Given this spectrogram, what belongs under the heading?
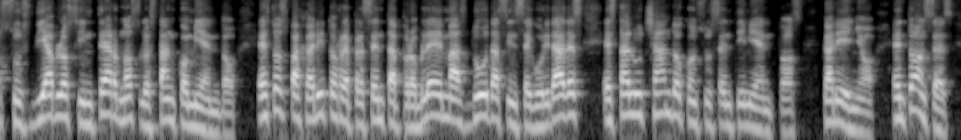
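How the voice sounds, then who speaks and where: A man doing a live-stream tarot reading, chatty and teasing, showering listeners with endearments. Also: on the high side. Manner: constant endearments, chatty and teasing, laughs often. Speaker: tarot reader answering paid chat questions.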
